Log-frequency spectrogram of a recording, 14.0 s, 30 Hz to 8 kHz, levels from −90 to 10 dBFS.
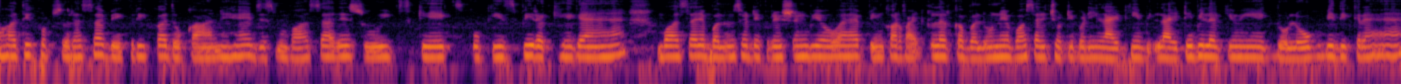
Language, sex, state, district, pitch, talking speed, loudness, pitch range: Hindi, female, Bihar, Saran, 185 Hz, 210 wpm, -26 LUFS, 180-190 Hz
